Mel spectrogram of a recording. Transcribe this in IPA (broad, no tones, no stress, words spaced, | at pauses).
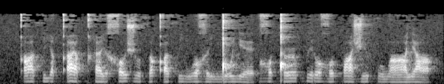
qʼɑθi qʼɛ qʰi χʊʒʊ θʊqʼʊθiwʊ ʁiŋ͡ǃʊlʲɛ | ʁʊǃə˞ pɪɾʊʁʷɪ pɑʒɪfʊ wɑlʲɑ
